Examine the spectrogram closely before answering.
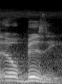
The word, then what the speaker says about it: LBC: Go to L Busy. You're looking for like LBUSY. No, it's LBC, but pronounced L Busy.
